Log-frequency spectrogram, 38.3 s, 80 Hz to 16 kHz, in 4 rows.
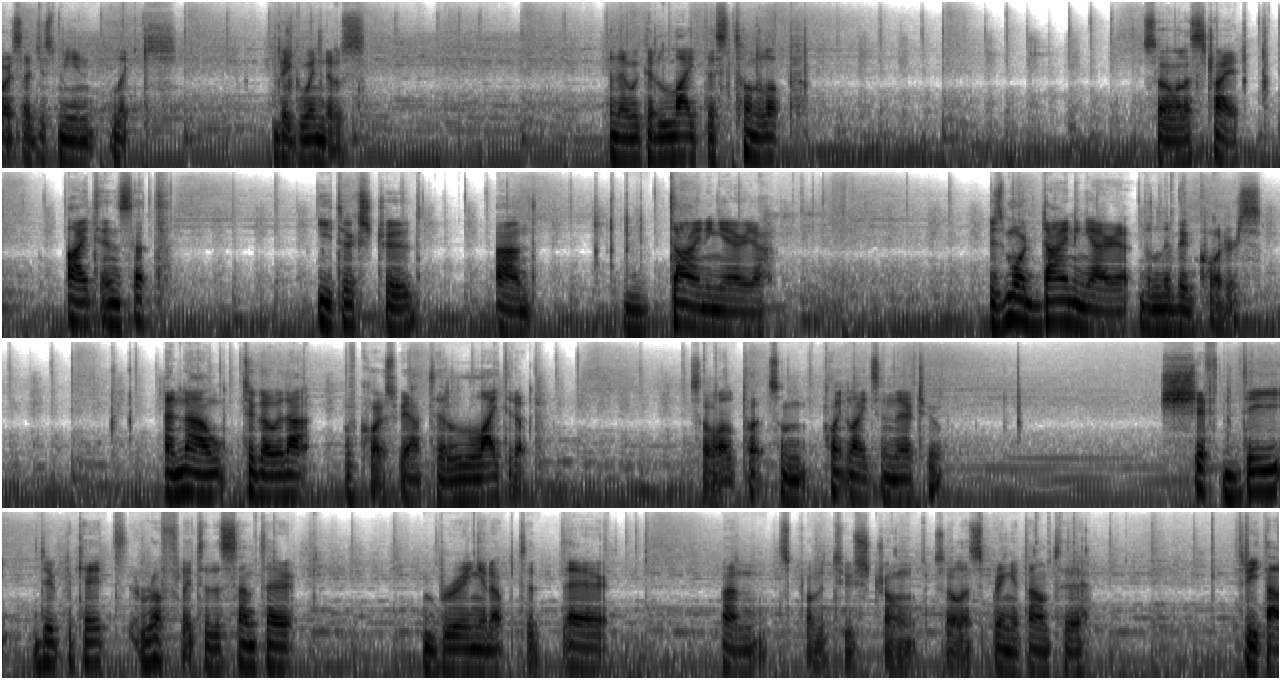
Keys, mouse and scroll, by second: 1.2 shift+click, 2.0 ctrl+z, 2.3 middle click, 4.7 middle click, 5.4 ctrl+z, 6.0 shift+click, 6.8 shift+click, 7.4 middle click, 8.1 middle click, 9.2 ctrl+s, 9.8 i, 11.8 e, 13.8 a, 14.0 g, 15.8 g, 18.5-19.7 middle drag, 19.8 Tab, 20.3 middle click, 21.2 middle click, 22.6 middle click, 26.6 KP_7, 28.2 shift+d, 30.9 middle click, 32.2-33.4 drag, 33.5 middle click, 35.0 click, 36.4-38.0 drag.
